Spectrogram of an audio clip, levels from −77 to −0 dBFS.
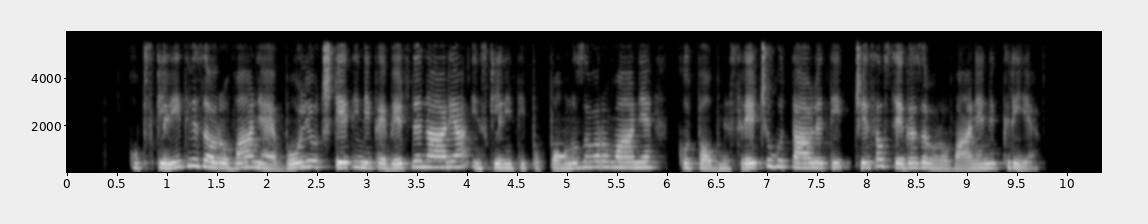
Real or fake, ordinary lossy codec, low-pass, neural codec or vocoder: real; none; 5.4 kHz; none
